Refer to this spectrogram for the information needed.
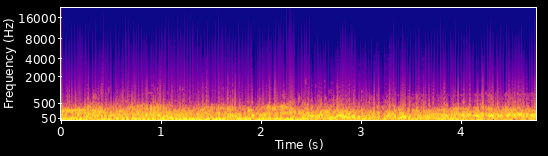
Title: ralr deh stomach growl burp inflation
